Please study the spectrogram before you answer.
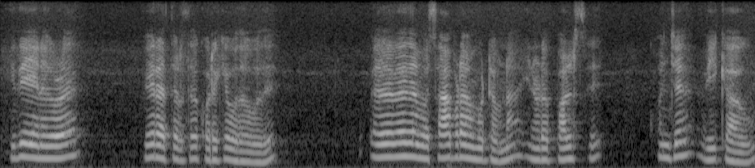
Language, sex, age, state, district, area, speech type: Tamil, male, 30-45, Tamil Nadu, Madurai, urban, spontaneous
